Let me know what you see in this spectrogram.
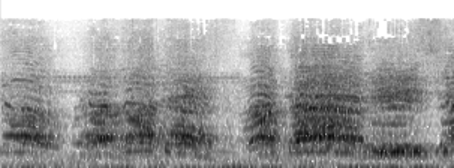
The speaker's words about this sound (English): They waved Greek flags and held banners that said, "No structures on the island. Europe must take responsibility." They chanted, "Greek islands will not be turned to prisons."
